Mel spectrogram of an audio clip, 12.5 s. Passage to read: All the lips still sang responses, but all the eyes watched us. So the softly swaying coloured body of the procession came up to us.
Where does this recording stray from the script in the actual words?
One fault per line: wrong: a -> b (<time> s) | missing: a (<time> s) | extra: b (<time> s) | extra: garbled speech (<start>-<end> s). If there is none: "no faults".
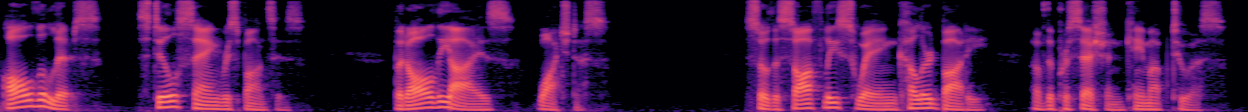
no faults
